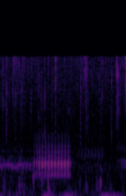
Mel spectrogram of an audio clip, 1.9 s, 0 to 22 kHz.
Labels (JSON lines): {"label": "biophony, croak", "recorder": "SoundTrap 500"}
